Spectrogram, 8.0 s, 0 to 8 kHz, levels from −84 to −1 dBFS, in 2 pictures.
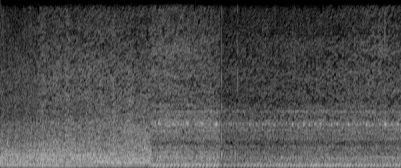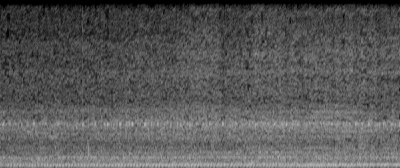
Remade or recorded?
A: recorded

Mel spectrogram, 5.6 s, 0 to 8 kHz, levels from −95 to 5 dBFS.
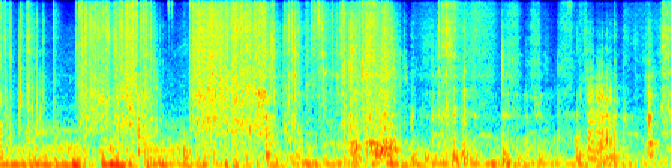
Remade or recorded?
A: remade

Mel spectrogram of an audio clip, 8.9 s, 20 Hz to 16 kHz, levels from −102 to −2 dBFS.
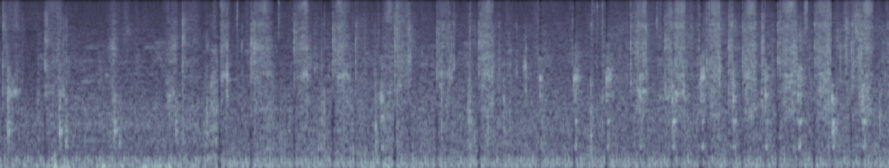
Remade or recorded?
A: recorded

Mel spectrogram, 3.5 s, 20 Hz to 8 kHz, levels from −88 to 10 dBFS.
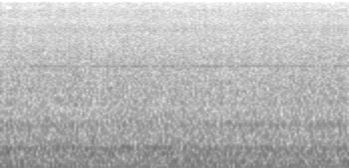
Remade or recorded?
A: recorded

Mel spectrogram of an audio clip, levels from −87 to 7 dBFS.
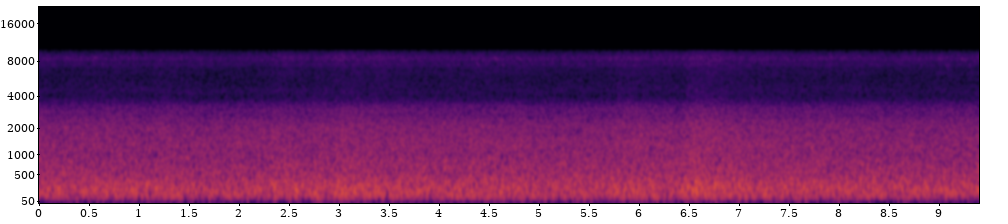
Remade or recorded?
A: recorded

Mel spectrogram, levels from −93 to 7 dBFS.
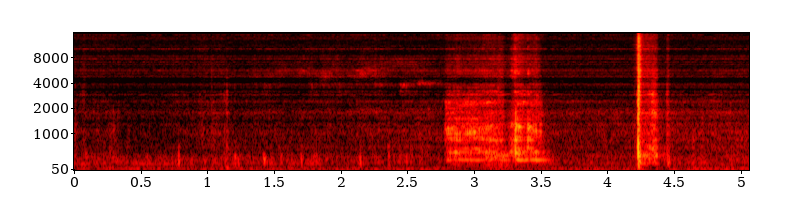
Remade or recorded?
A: remade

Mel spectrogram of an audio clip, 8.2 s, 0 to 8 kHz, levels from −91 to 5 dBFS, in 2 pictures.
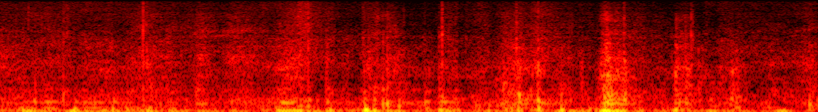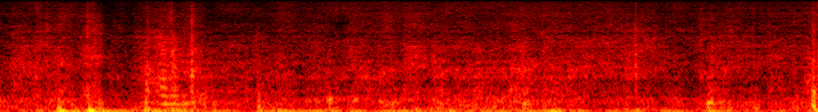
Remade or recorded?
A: remade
